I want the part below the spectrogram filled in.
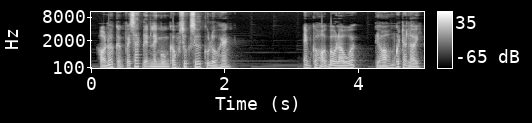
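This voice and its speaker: A man's voice: lowish voice, lively intonation, darkish tone, soft background music, natural voice. A male narrator voicing an anxious young female secretary, talking hurriedly. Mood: worried. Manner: hurried, worried.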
